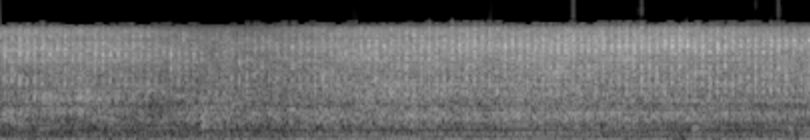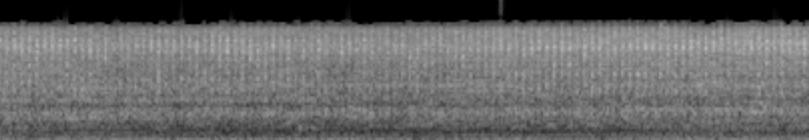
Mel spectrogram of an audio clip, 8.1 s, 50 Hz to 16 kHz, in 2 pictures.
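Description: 1995 Jeep Grand Cherokee's engine running steadily as it drives the dirt obstacle course, under a steady noisy background.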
